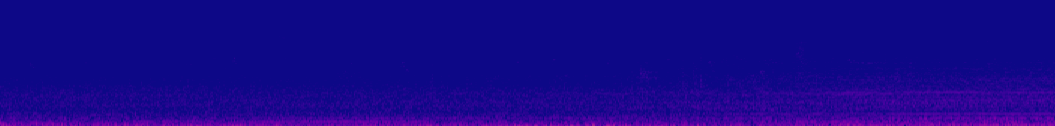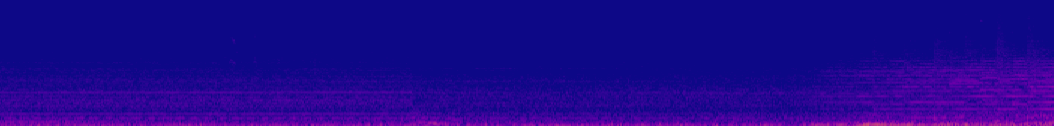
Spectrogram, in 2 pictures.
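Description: Wind blowing on the microphone outdoors, a low, uneven rumble. Music comes in near the end.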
